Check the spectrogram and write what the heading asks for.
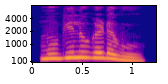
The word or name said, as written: ಮುಗಿಲ್ಗಡವು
